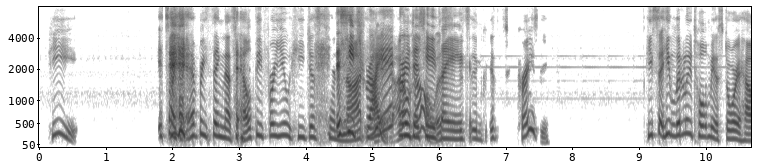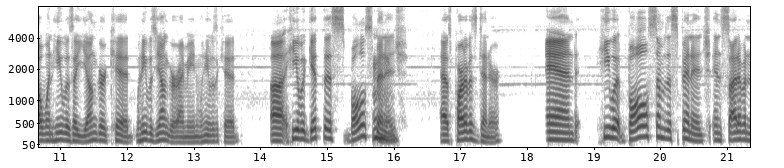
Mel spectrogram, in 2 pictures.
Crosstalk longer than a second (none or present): present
